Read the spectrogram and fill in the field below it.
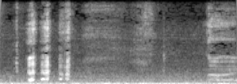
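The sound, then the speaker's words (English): A lowrider car rumbles past, its deep, steady engine drone filling the whole stretch, with brief bursts of people talking over it. “What the fuck was that? That car was a low rider.”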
